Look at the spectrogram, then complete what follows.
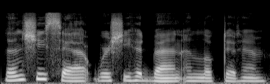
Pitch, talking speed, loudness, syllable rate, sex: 170 Hz, 245 wpm, -15 LUFS, 5.0 syllables/s, female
